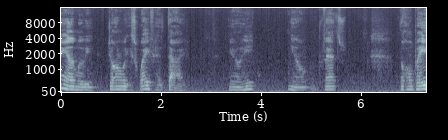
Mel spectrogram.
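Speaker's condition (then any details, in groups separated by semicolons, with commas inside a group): Brain injury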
